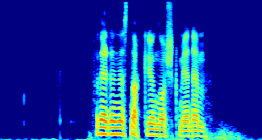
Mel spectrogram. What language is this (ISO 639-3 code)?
nor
